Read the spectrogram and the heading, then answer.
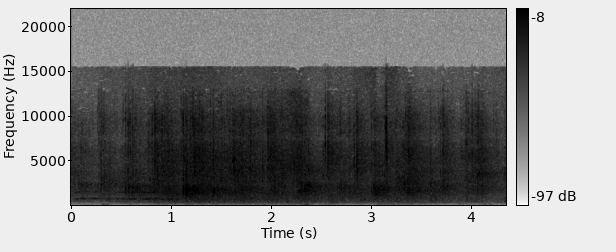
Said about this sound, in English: Good morning, church family. Woo! Clap it up for Testimony Sunday.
